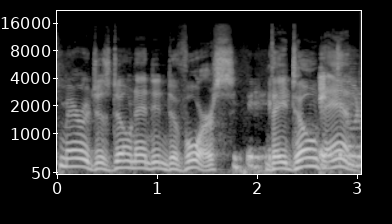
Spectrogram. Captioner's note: laughing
